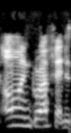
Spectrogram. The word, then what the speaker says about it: Ioan Gruffudd: I like I like Ioan Gruffudd.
